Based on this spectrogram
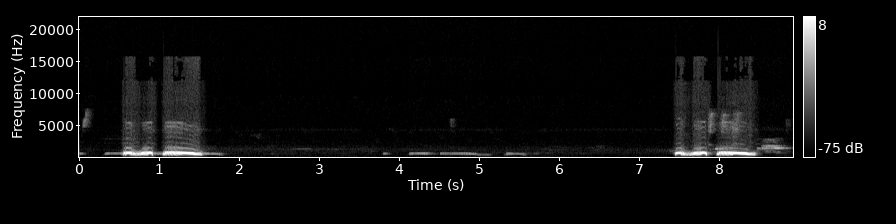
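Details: Fight-provoking coo of a spotted dove used to attract wild doves: two loud phrases roughly seven seconds apart, each a wavering note plus a longer downslurred coo, with faint soft notes in the gap.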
